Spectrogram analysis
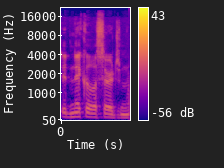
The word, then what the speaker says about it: Nicola Sturgeon: Nicola Sturgeon, a woman.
